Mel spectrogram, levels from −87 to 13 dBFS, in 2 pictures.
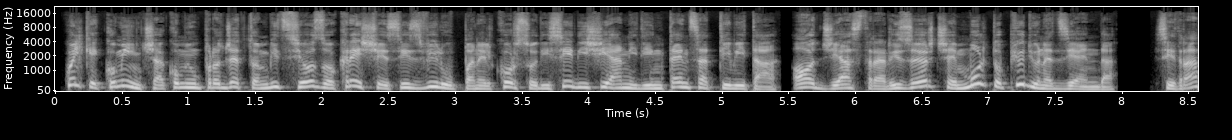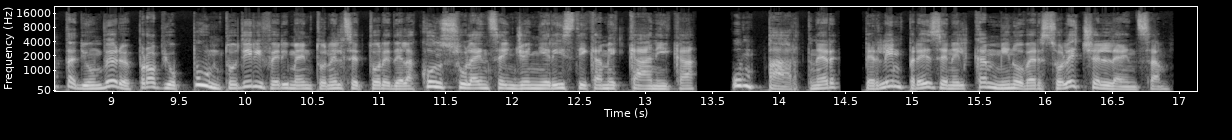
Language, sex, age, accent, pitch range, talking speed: Italian, male, 30-49, native, 135-195 Hz, 180 wpm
